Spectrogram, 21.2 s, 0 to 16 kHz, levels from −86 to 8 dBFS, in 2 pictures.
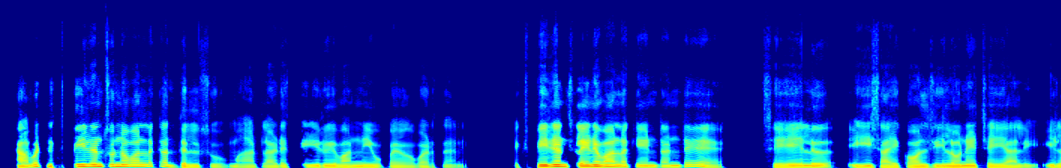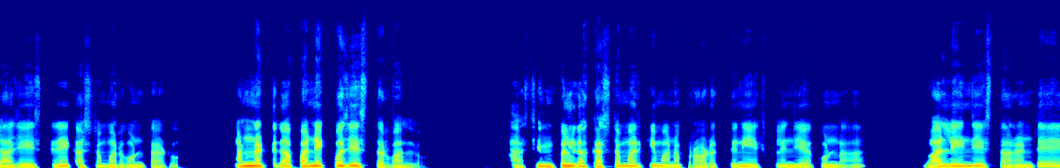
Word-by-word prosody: కాబట్టి 145 +6 +1
ఎక్స్పీరియన్స్ 190 0 +3
ఉన్న 185 -1 +4
వాళ్ళకి 180 +2 -1
అది 145 - -5
తెలుసు. 110 0 -4 0.3
మాట్లాడే 115 +3 -7 0.2
తీరు 115 +3 -3
ఇవన్నీ 110 +1 -3
ఉపయోగపడతాయని. 105 -1 -10 0.5
ఎక్స్పీరియన్స్ 160 +1 +6
లేని 155 +1 +8
వాళ్ళకి 155 -1 +2
ఏంటంటే, 145 +4 -3 0.8
సేల్ 130 +4 0 0.4
ఈ - - -2 0.2
సైకాలజీ‌లోనే 120 +2 0
చెయ్యాలి. 105 -1 -3 0.2
ఇలా 110 +1 -2
చేస్తేనే 110 +3 -3
కస్టమర్‌గుంటాడు. 105 -3 -6 0.7
అన్నట్టుగా 135 +1 +6
పని 130 +2 +6
ఎక్కువ 150 +2 +2
చేస్తారు 130 -5 0
వాళ్ళు. 95 -4 -6 0.9
ఆ - - -4 0.2
సింపుల్‌గా 130 +8 +3
కస్టమర్‌కి 130 +4 0
మన 120 -2 -2
ప్రొడక్ట్‌ని 115 +4 -4
ఎక్స్‌ప్లేన్ 115 +2 -6
చేయకుండా, 115 -5 -6 0.8
వాళ్ళు 125 +3 +2
ఏం 125 - +2
చేస్తారంటే 135 +1 -3
120 Hz, 100 wpm, -21 LUFS, 110-135 Hz, 0.9 s, లేని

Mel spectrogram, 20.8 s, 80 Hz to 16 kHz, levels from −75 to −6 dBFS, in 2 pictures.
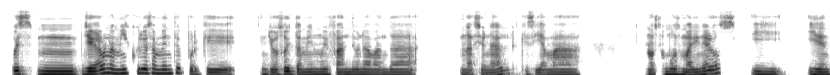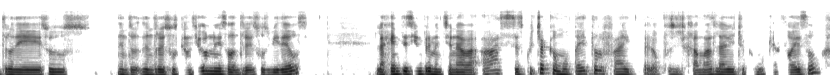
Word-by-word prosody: Pues, 150 -2 +1
mm, 140 -2 +5
llegaron 140 +9 +5
a - - +4
mí 180 +2 +3
curiosamente, 185 0 +1
porque 120 - -2 0.3
yo 120 -1 -2
soy 140 0 +3
también 120 -1 0
muy 125 0 +1
fan 120 -1 -1
de 120 - 0
una 120 0 0
banda 120 0 -2 0.5
nacional 115 +6 -4
que 130 - -12
se 120 - -7
llama, 120 +1 -2 0.8
No 115 -1 -2
somos 130 +1 +1
marineros, 140 - +1 0.2
y 130 -2 -1 0.3
y 130 - 0
dentro 125 +1 +3
de 115 -1 +3
sus 120 -1 -2 0.3
dentro 115 -3 -2
dentro 120 -1 +1
de 120 - +4
sus 120 0 -2
canciones, 135 +3 +1
o 120 - +3
dentro 110 0 -1
de 110 - -2
sus 115 -2 -4
videos, 125 - +1 0.8
la 120 -1 +2
gente 135 +3 +4
siempre 135 +1 +2
mencionaba: 115 -2 +1
"Ah, 155 +4 -4
se 145 -6 -3
escucha 150 +10 -2
como 135 -8 +1
Title 150 +3 -2
Fight", 130 -3 -3
pero, - - -8
pues, 125 -1 -5
jamás 115 +3 -3
le 125 - +1
había 120 0 +2
hecho 125 +1 -8
como 125 -1 -9
caso 120 -1 -12
a 115 - 0
eso. 180 - -3
125 Hz, 165 wpm, -21 LUFS, 120-140 Hz, 0.8 s, mm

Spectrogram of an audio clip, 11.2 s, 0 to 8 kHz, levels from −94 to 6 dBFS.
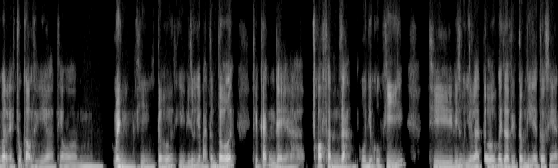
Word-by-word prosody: vậy 145 0 +4
ở 120 - -4
chỗ - - -3
cậu - - +2
thì, 115 -2 -6
ờ, 110 -1 -3
theo, 135 0 -4
ưm, 135 -1 -2 0.4
mình 115 -6 +6
thì 115 -2 -3 0.2
tớ 110 - +3 0.3
thì 120 -6 -6
ví 110 +1 -5
dụ 145 - -1
như 145 -1 -3
bản 140 - -4
thân 130 0 0
tớ 115 - +8
ấy, 115 - +7 0.4
thì 115 - -4
cách 175 - +5 0.2
để, 105 -4 +1
à, 105 +1 -7 0.4
góp 160 - +7
phần 110 -5 +1
giảm 105 -3 +2 0.2
ô 135 - -4
nhiễm 135 +1 +1
không 145 -1 -5
khí 135 - -1 0.5
thì 110 -3 -1
ví 120 - -2
dụ 150 - -1
như 140 -2 -3
là 130 -2 +2
tớ 115 - +2 0.2
bây 160 -2 +2
giờ 120 -5 +4
thì 115 - -3
tớ 115 - +1
nghĩ 135 +6 -1
là - - -1
tớ 115 - +1
sẽ 80 -7 -6
125 Hz, 235 wpm, -24 LUFS, 110-135 Hz, 0.5 s, tớ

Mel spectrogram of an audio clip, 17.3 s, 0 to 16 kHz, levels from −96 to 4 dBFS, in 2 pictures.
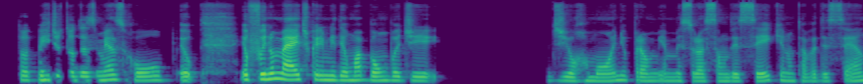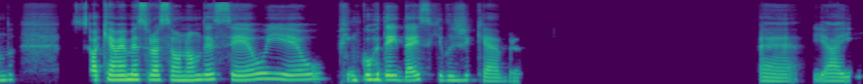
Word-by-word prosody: tô, 190 -1 -3
perdi 190 0 -2
todas 175 -1 -3
as 180 - -12
minhas 205 +3 -1
rou 180 +2 -3
eu 170 0 -1 0.4
eu 210 - +4
fui 225 +2 +5
no 240 - +6
médico, 215 -2 +6
ele 200 - +1
me 195 -1 +1
deu 185 -1 0
uma 190 +1 +2
bomba 180 -1 -1
de 170 -1 -5 1.1
de 170 0 -6
hormônio 160 +3 -3
para 165 -4 -3
a - - -4
minha 160 0 -7
menstruação 155 -1 -4
descer, 155 +3 -2
que 180 -1 -9
não 160 - -6
estava 150 - -8
descendo, 165 +6 -6 0.6
só 200 -1 +1
que 205 - +3
a - - +9
minha 200 0 +7
menstruação 205 -2 +4
não 185 +2 +2
desceu 215 +1 +1
e 235 -2 -2
eu 215 +4 -1 0.2
engordei 200 0 +4
10 185 +4 +2
quilos 185 -2 -4
de 195 +2 -4
quebra. 155 -4 -6 2.4
É, 150 -3 -5
e - - -6
aí 160 0 -2
185 Hz, 155 wpm, -23 LUFS, 160-205 Hz, 2.4 s, a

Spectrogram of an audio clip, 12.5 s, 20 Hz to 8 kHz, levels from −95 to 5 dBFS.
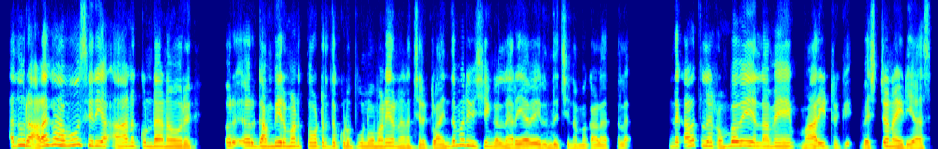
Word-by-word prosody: அது 230 - -1
ஒரு 240 - +4
அழகாவும், 275 +2 +3
சரி 240 -2 0 0.3
ஆணுக்கு 210 +1 -2
உண்டான 190 -1 +2
ஒரு 175 0 +2 0.5
ஒரு 205 - +2 0.2
ஒரு 200 -1 +1
கம்பீரமான 205 +1 +3
தோற்றத்த 195 0 -2
குடுப்புநோமனே 180 0 -1 0.2
நெனச்சிருக்கலாம். 165 0 -2
இந்த 245 - -1
மாதிரி 280 -3 0
விஷயங்கள் 185 -2 -2
நெறையவே 180 +4 +3
இருந்துச்சு 150 -1 -3
நம்ம 135 +1 -5
காலத்துல. 135 0 -4 0.6
இந்த 220 +2 -2
காலத்துல 245 0 0
ரொம்பவே 230 +7 +4
எல்லாமே 190 0 -1 0.3
மாறிட்டுருக்கு. 170 -1 -1 0.2
Western 160 +6 +1
ideas 150 -1 -1
190 Hz, 130 wpm, -23 LUFS, 165-210 Hz, 0.6 s, ஒரு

